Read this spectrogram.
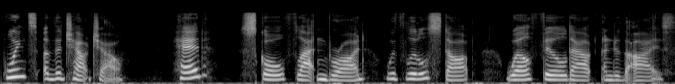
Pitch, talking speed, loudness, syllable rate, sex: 235 Hz, 160 wpm, -19 LUFS, 4.2 syllables/s, female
